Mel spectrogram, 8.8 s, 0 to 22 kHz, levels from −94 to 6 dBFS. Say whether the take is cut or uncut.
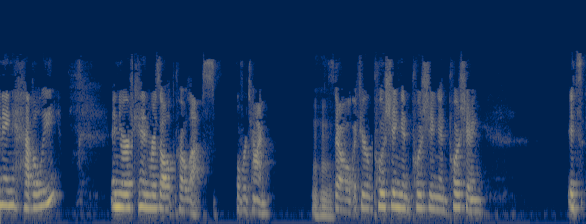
cut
